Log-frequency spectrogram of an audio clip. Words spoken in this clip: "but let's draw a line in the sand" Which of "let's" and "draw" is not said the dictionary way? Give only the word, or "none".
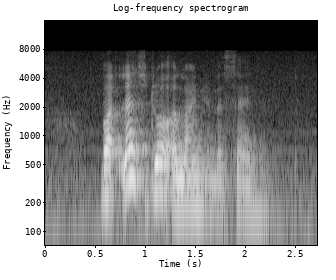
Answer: none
